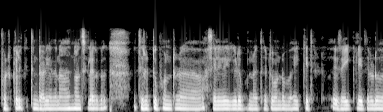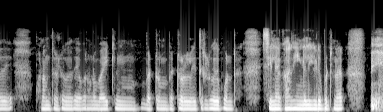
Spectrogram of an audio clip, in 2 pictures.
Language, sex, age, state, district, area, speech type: Tamil, male, 18-30, Tamil Nadu, Nagapattinam, rural, spontaneous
